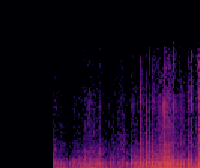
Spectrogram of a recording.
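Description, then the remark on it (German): After a half-second of silence, a suitcase packed with neatly folded sweaters, trousers and skirts is unzipped and its lid opened: a steady rasping zip with scraping and rustling that grows slightly louder toward the end, no voices. “Abbas öffnet den Deckel vom Koffer.”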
